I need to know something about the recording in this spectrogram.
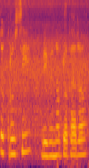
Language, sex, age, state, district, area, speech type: Odia, female, 18-30, Odisha, Balangir, urban, spontaneous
